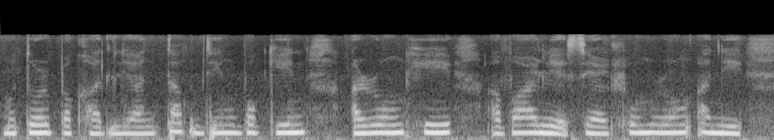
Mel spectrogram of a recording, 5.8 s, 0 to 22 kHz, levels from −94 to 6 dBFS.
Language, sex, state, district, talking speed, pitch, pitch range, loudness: Mizo, female, Mizoram, Aizawl, 165 wpm, 215 Hz, 200-220 Hz, -12 LUFS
